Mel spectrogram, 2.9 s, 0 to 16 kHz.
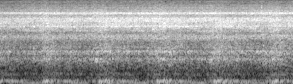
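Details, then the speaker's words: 1968 Ford F100 Ranger V8 long abandoned, idling with plug wires pulled: deep uneven loping idle, heavy surge about every half second; weak spark suspected, runs as smooth on 5 cylinders as on 8, owner suspects plug wires, plugs or coil. "It runs smooth on 5 cylinders and it was all 8 hooked up. My goodness somebody. I think we need plug wires and plugs and all that if we really want it to run right."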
